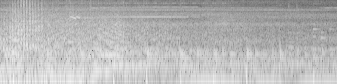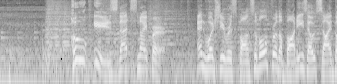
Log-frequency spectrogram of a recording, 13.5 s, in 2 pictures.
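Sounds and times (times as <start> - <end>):
gunships droning overhead: 0.0 - 12.0
speech: 8.2 - 10.1, 10.7 - 13.4.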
